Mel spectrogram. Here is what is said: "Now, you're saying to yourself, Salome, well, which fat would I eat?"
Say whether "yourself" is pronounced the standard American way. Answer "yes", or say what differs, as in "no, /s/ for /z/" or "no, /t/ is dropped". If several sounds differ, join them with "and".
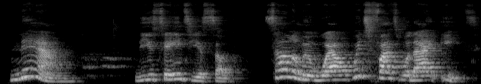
yes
